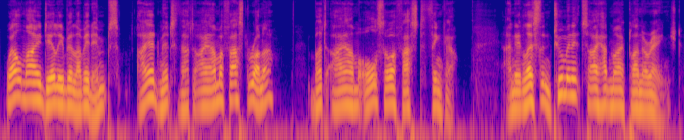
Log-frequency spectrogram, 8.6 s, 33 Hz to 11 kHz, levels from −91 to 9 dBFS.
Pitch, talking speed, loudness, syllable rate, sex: 140 Hz, 215 wpm, -18 LUFS, 5.8 syllables/s, male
